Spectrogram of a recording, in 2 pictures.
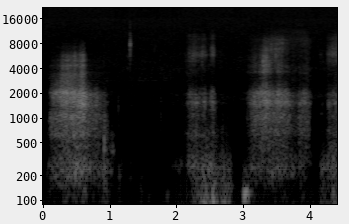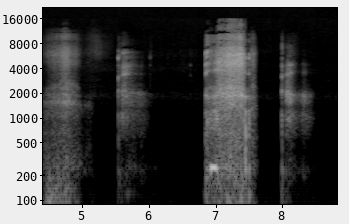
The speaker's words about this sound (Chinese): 总感觉你在喘气啊，喘粗气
